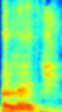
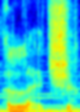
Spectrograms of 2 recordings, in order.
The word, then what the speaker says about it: allege: The pronunciation very tricky. Allege. Allege.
